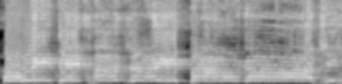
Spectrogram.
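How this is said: It is recited in a spooky ghost voice. A ghost is reciting it. "পেতনি তখন এই আবৃত্তি করবে কি করে বলেন তো?"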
